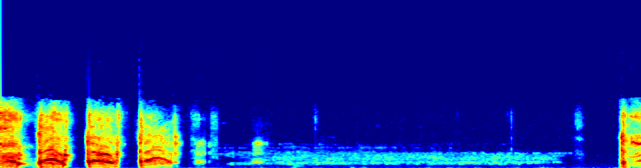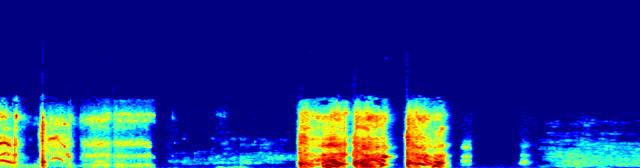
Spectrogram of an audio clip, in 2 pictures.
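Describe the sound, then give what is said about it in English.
Three bursts of harsh, repeated coughing, each a quick run of three or four hacks, with some throat clearing between them and quiet pauses in between. “would you put yourself on mute? If you're gonna get sick.”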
